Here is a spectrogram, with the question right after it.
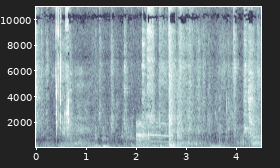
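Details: A thin, drawn-out whine rises and holds for under a second from a Border Collie puppy aged one week, litter "U2" out of Selen and Max, amid muffled bumps and shuffling in a small room.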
